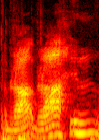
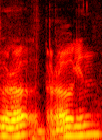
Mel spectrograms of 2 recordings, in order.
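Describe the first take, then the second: First: "Brahin" with an open ah vowel; tentative pronunciation. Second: "Brogan" with a long o, drawn out; tentative pronunciation. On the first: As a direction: stumble into "Brahin" as a higher-pitched guess. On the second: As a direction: stumble into "Brogan" as a slow question. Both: Shown as a demonstration. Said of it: "We're bad at pronouncing things".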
